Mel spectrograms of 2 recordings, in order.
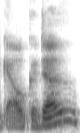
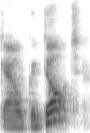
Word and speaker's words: Gal Gadot: uh gadot i believe i usually pronounce the name girl godot but um my daughter assures me it's actually pronounced gal gadot so we'll go with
